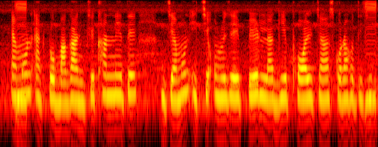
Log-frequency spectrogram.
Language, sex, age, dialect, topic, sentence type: Bengali, female, 18-24, Western, agriculture, statement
